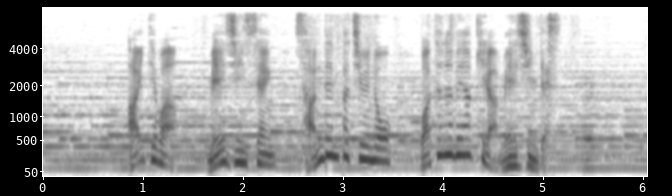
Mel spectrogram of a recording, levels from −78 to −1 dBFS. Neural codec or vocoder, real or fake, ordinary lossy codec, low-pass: none; real; none; 7.2 kHz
